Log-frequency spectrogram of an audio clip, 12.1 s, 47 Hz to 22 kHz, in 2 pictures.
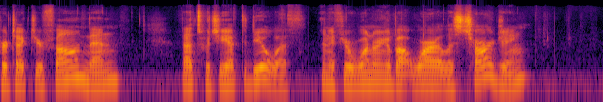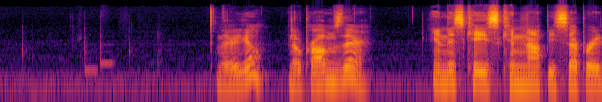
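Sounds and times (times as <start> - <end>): two-tone charging beeps: 6.9 - 7.3
phone tapping on charging pad: 6.9 - 7.4.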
